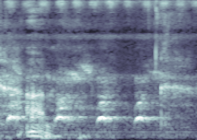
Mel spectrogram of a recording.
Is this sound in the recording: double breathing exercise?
no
